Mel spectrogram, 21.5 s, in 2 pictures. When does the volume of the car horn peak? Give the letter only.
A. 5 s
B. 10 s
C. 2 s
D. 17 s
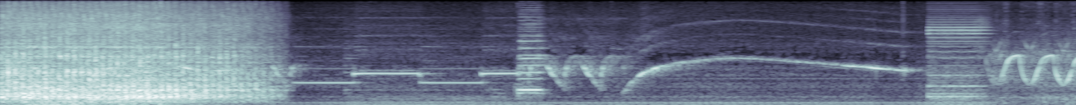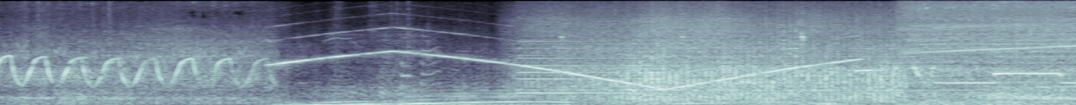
A.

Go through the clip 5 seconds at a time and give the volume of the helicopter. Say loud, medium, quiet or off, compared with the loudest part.
loud, off, off, medium, medium.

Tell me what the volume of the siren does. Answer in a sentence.
The loudness of the siren goes up.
